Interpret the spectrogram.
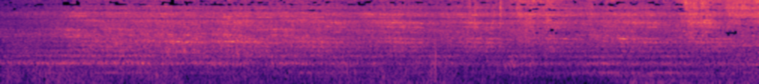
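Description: A train running past close by: a loud, steady rumble of wheels on rails that swells up in about the first second, with faint steady whining tones over it.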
